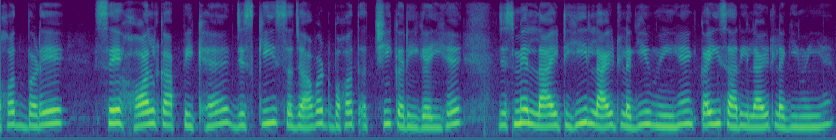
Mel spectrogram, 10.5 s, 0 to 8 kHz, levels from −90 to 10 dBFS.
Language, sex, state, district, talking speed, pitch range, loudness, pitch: Hindi, female, Jharkhand, Jamtara, 155 wpm, 200-240 Hz, -17 LUFS, 215 Hz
